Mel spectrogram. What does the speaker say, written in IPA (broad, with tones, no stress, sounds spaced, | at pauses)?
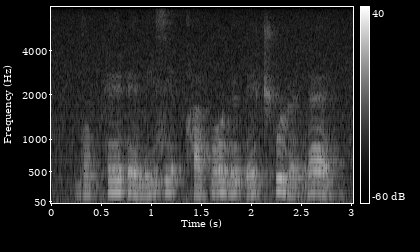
ɡ o˨˥ pʰ e˦˥ ʔ e˨ l i˦˥ z i˥˨ ʔ qʰ ɘ˨˩˦ f o˧˥˧ l ɨ˥˨ ʔ e˧˥˧ t͡ʃʰ u˥˨ ɭ ɘ˨ r ɛ˥˨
